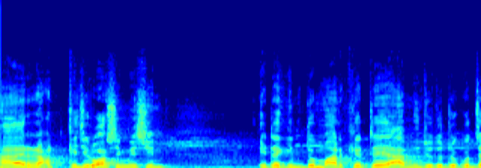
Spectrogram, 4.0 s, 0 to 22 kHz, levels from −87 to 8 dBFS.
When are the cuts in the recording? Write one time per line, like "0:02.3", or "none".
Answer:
none

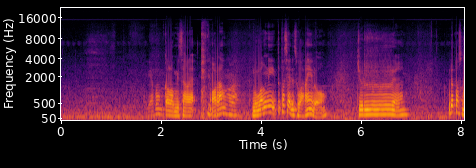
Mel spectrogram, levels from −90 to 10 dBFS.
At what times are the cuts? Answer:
0:01.9

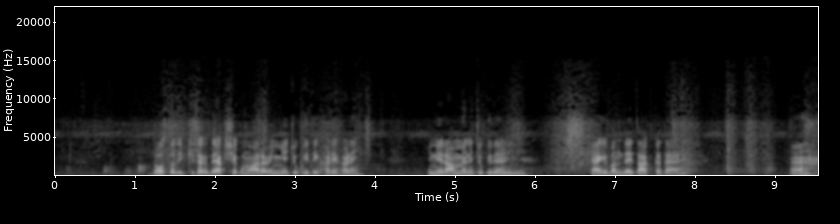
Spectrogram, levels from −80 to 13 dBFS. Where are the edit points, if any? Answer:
none

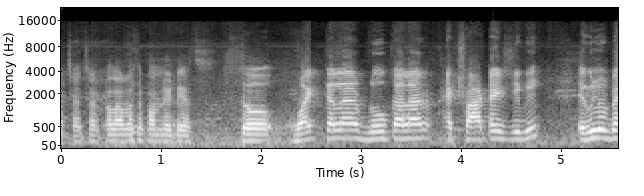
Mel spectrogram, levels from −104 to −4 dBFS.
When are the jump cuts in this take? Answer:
none

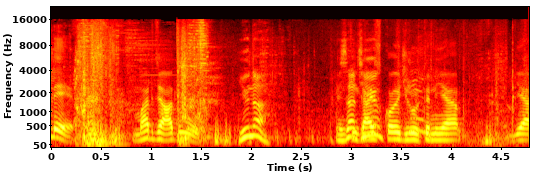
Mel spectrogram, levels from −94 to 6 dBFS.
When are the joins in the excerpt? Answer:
none

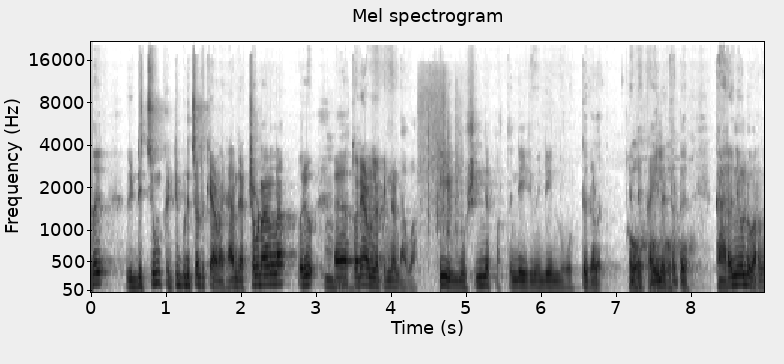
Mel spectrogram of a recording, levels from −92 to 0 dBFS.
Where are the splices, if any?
0:04.6

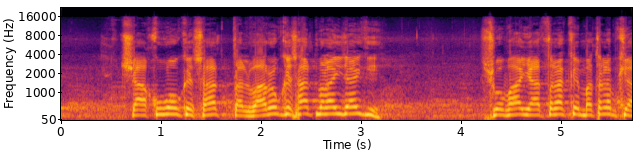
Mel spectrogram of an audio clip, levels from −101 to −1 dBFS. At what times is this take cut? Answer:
none

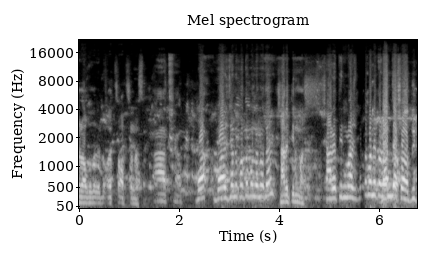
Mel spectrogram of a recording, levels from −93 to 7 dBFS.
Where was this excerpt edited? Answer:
0:05.6

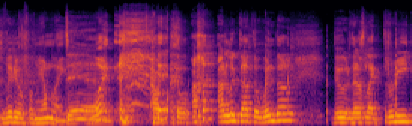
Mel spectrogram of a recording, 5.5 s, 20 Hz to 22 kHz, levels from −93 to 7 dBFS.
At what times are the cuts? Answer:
0:02.2

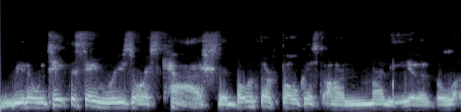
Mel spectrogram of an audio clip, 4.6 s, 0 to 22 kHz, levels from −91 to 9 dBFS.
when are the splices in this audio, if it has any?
none

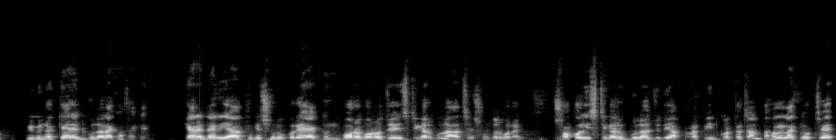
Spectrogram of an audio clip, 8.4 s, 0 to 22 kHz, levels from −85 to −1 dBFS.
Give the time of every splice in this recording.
none

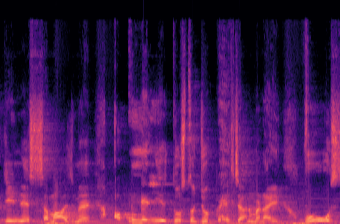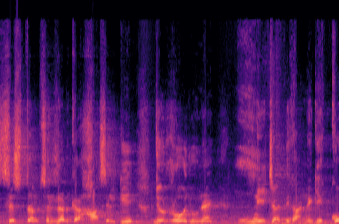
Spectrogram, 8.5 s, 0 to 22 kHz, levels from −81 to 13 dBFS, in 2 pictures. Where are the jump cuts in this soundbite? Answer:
none

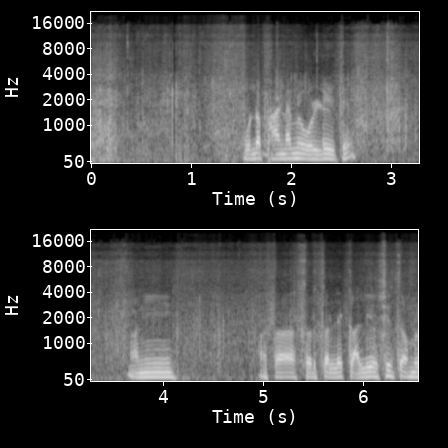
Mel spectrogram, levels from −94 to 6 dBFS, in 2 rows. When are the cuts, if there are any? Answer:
none

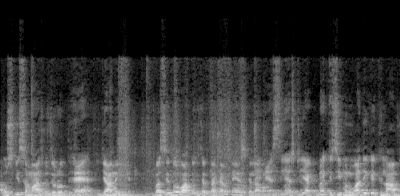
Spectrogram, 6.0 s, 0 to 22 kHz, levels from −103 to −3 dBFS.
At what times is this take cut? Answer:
0:04.2

